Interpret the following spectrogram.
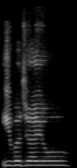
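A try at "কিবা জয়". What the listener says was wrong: Kibajayo. Kibajayo is a proper word. Sometimes people ignore Kiba, ka. I'm not a Bengali, but Kiba has to be there.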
